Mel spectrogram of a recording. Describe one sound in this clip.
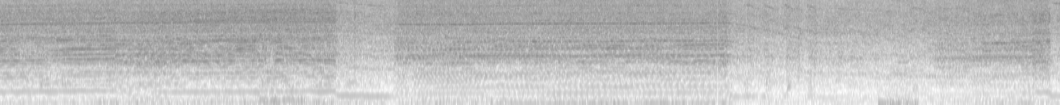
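A racing car engine screams at high revs, dropping in pitch with each gear change and on braking.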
